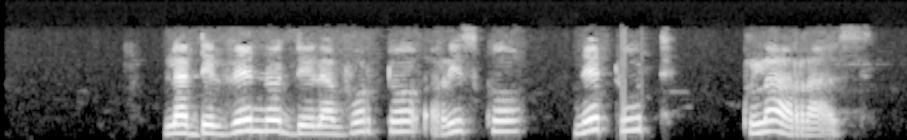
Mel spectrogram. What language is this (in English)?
Esperanto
